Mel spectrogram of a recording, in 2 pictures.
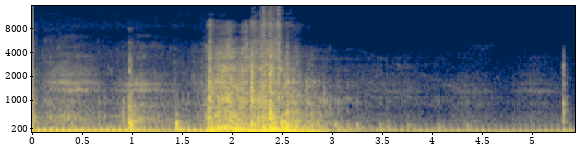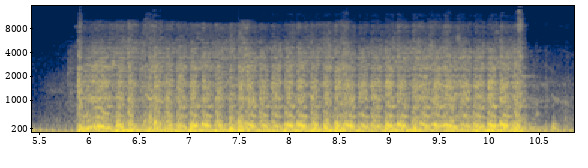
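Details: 1996 Pontiac Trans Am LT1 5.7 V8 non-runner after fuel pump temporarily wired up and new fuel filter fitted; starter spins engine at steady rhythm about five seconds, never fires; cranks, no start, fuel delivery unconfirmed.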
